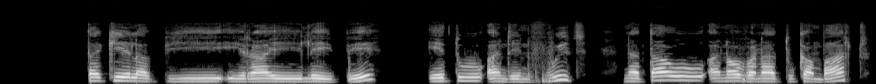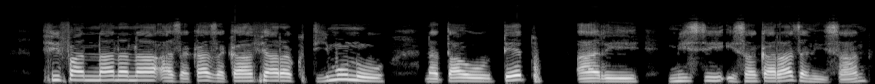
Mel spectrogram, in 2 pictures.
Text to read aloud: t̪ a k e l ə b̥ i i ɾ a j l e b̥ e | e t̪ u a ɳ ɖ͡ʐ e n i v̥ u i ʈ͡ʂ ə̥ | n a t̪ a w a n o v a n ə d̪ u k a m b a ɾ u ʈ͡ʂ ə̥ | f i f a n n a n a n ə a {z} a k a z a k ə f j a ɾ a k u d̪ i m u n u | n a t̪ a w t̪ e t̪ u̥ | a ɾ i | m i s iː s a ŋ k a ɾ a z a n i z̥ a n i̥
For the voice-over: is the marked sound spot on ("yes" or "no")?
yes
